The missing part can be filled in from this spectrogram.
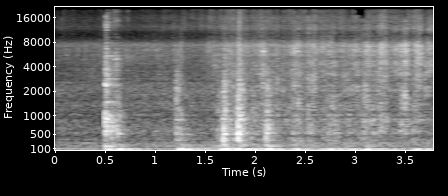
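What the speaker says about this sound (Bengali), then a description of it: "এইটাকে খুব ভালো করে আপনাদের কুক করে নিতে হবে যতক্ষণ না এর তেলটা সেপারেট হয়ে যাচ্ছে" Crab masala with crab brain frying in a pan, a soft steady sizzle with a few distinct clanks and scrapes of the spoon against the pan, close by and without speech.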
